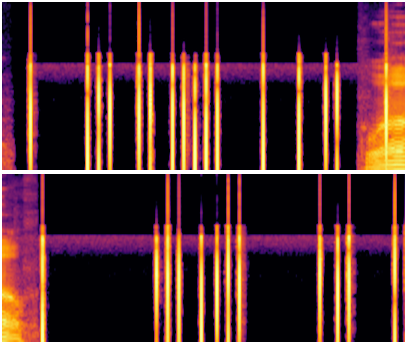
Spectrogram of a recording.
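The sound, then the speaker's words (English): Sharp, dry clicks from a thirsty tomato plant pop out irregularly, sometimes in quick bursts, against near silence, with a brief voiced exclamation partway through. “Yeah, that's the sound of a tomato plant that's thirsty.”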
